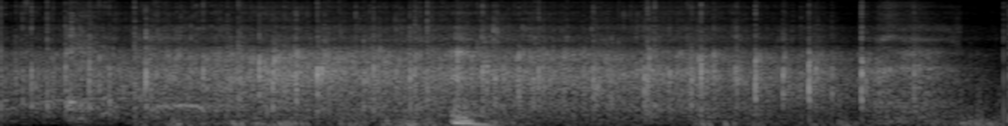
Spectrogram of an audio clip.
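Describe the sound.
A crowd applauds steadily for several seconds, a dense, continuous patter of many hands clapping at moderate loudness, with a brief voice audible beneath it, as they welcome a speaker up to the front.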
